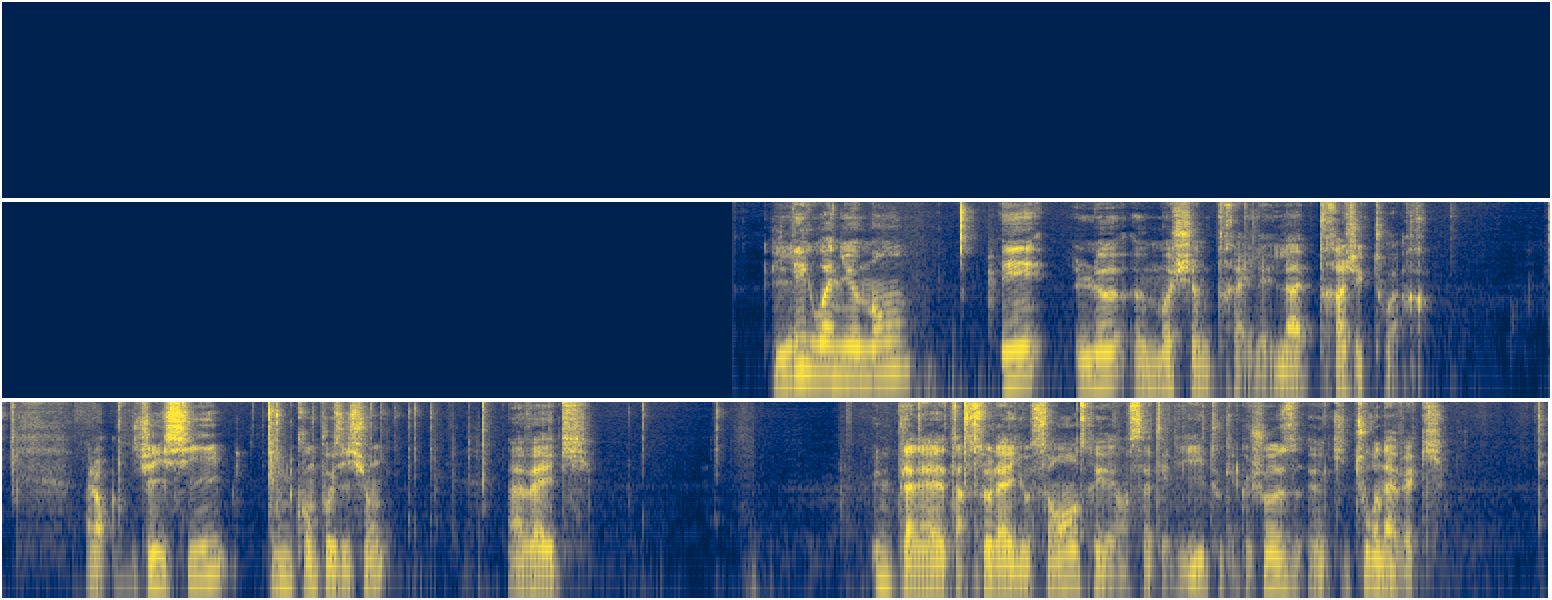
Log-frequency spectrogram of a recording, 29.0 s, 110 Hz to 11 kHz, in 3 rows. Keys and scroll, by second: 7.9 shift+n, 8.1 KP_0, 14.2 ctrl+s, 21.1 n, 25.4 KP_0.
